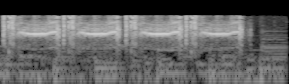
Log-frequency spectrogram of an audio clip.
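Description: A camera shutter clicks in a quick repeating burst at an exhibition in front of the Military Museum on Republic Square, a few sharp mechanical snaps with a whirring tone between them, fairly loud, then stopping abruptly with no voices.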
